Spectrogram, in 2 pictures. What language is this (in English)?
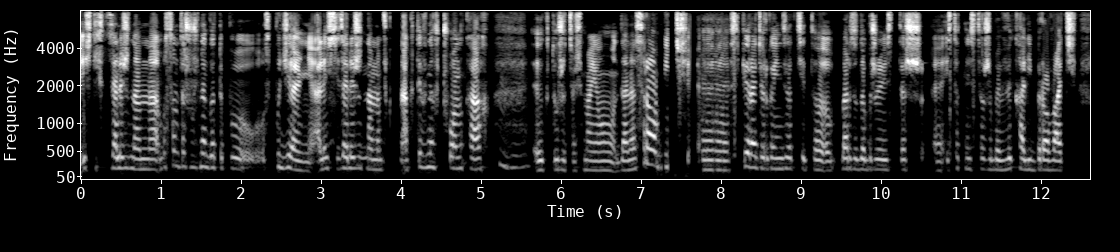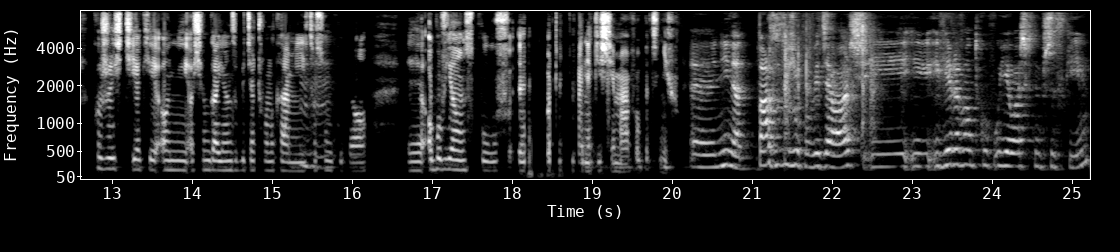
Polish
